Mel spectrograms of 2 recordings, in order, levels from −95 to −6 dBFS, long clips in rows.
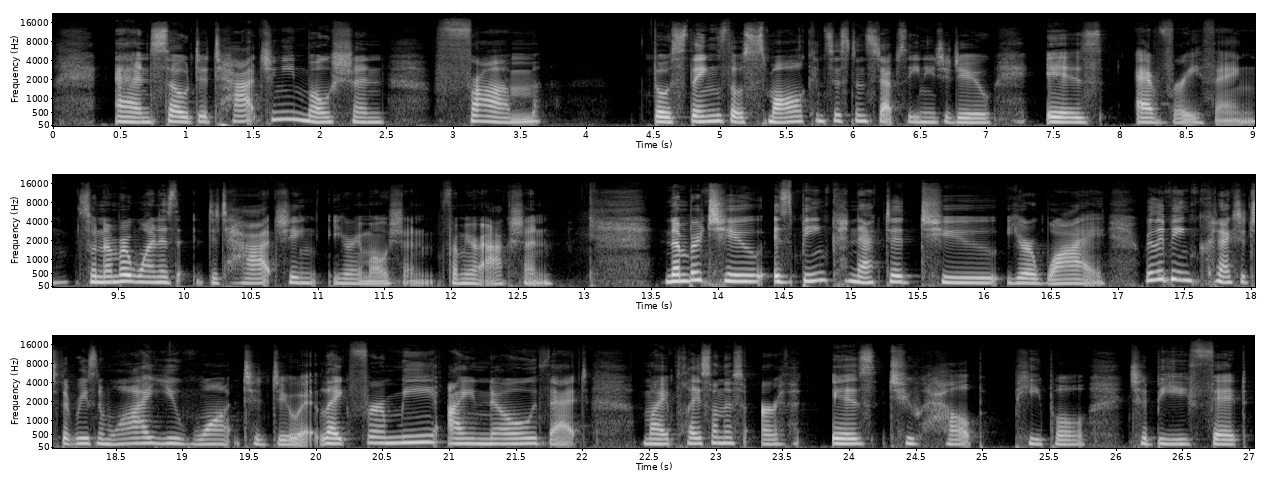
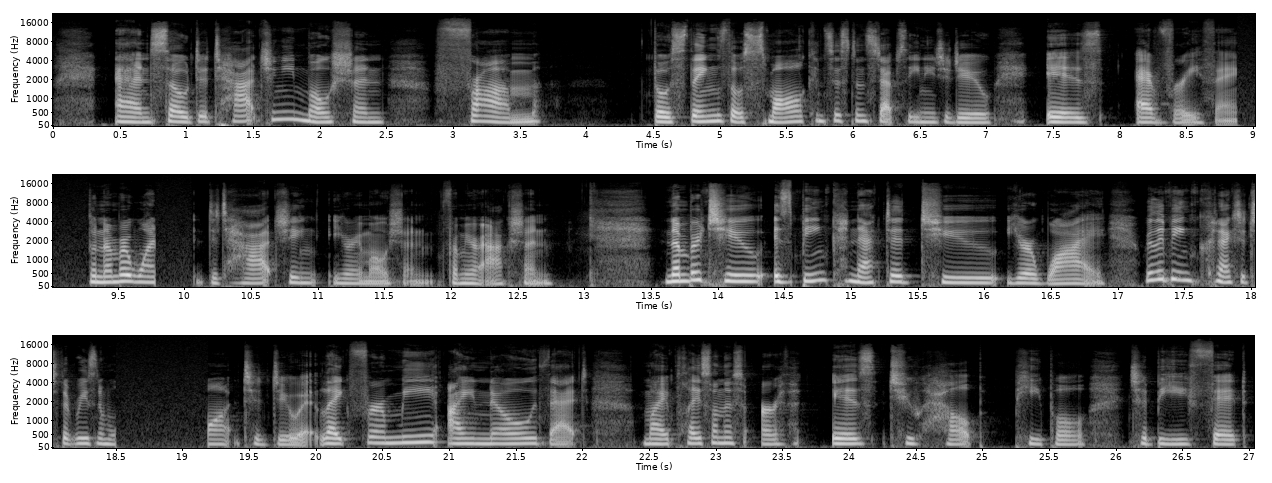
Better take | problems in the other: first | audio cutting out; at 9 s, at 10 s and at 19 s for 0.5 s

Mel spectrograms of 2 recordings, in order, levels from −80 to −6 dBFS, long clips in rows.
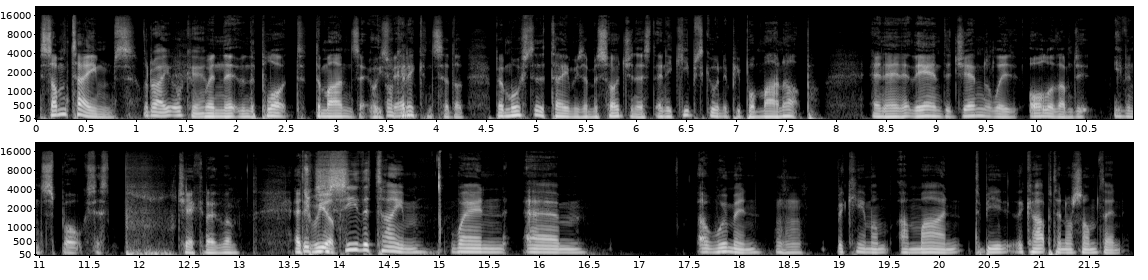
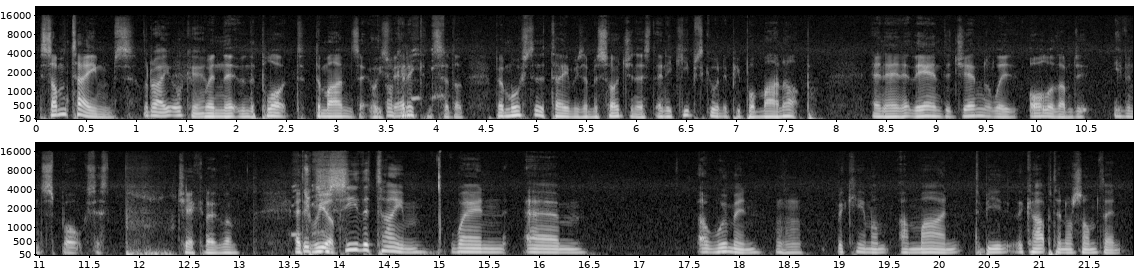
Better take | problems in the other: first | hiss; faint; throughout; 20 dB below the speech

